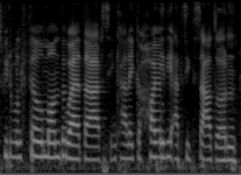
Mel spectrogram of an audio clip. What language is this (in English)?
Welsh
